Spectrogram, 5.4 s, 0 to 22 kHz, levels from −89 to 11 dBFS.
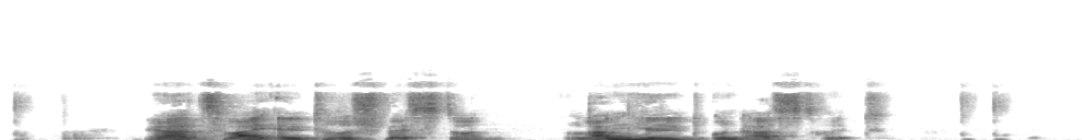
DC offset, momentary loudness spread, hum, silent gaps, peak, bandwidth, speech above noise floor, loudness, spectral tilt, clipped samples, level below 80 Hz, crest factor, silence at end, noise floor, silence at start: under 0.1%; 18 LU; none; none; -2 dBFS; 9.2 kHz; 37 dB; -19 LUFS; -5.5 dB/octave; under 0.1%; -58 dBFS; 18 dB; 1 s; -56 dBFS; 0.75 s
